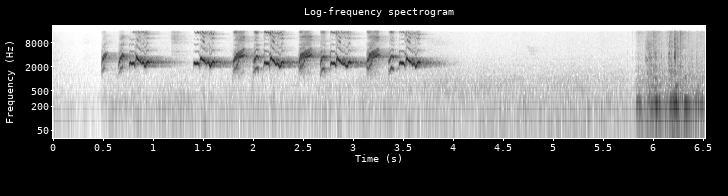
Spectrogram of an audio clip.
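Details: Female greater green leafbird giving its ngentrok call: a rapid series of sharp, chirping notes with rising strokes, bunched in two bursts over about three seconds, followed by quiet and a short rustling noise at the end.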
